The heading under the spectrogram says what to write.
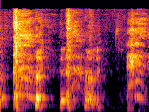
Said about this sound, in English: Yeah, I'm going to have a glass of water. I'm sorry. It's just that... I had this cold, and the talking has been making it worse. Okay, drink some water, stop coughing, and then I'll start talking again.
